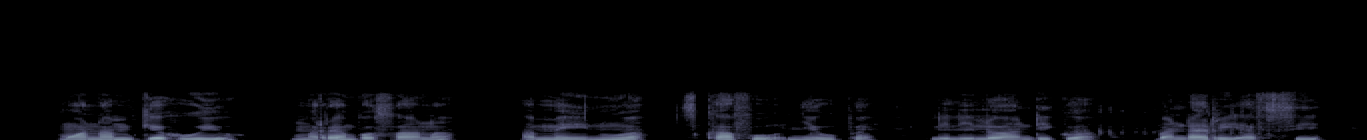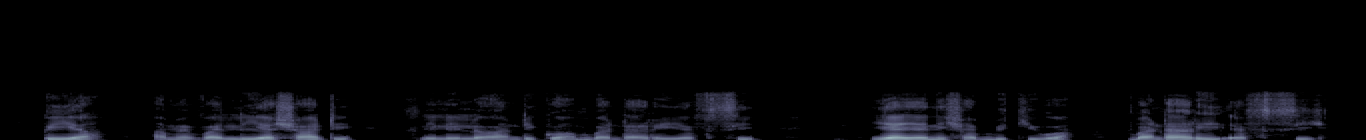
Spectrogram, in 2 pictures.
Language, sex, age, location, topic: Swahili, female, 25-35, Kisumu, government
